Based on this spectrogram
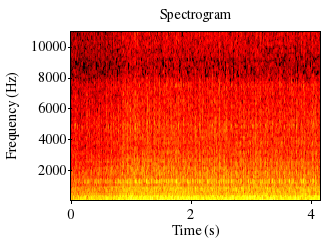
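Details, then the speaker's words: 2012 Ram 3500 6.7 Cummins diesel after replacing the water pump (sloppy pulley) and broken serpentine belt; steady, even idle with a smooth low rumble and faint belt hum, no knocks or squeals; normal idle. "all right we got everything running"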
